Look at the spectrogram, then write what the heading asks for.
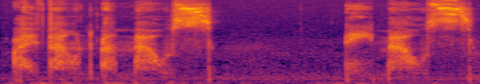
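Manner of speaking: hushed dramatic whisper; whispered, slowed reveal. Real, not acted. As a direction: breathe it like a secret.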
